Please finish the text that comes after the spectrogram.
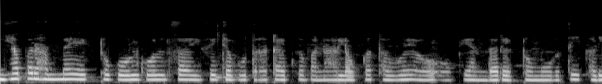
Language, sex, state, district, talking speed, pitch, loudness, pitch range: Bhojpuri, female, Uttar Pradesh, Ghazipur, 190 wpm, 215 Hz, -16 LUFS, 205-220 Hz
